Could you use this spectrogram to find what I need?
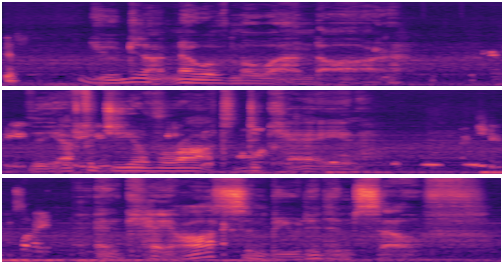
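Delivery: slow, low, soft rotting god; eldritch horror. Acted. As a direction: let the ancient god rumble slowly. Deity answers player's character.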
